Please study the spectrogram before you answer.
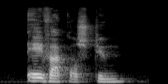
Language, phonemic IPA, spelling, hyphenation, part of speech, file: Dutch, /ˈeː.vaː.kɔsˌtym/, evakostuum, eva‧kos‧tuum, noun, Nl-evakostuum.ogg
- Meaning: a woman's birthday suit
